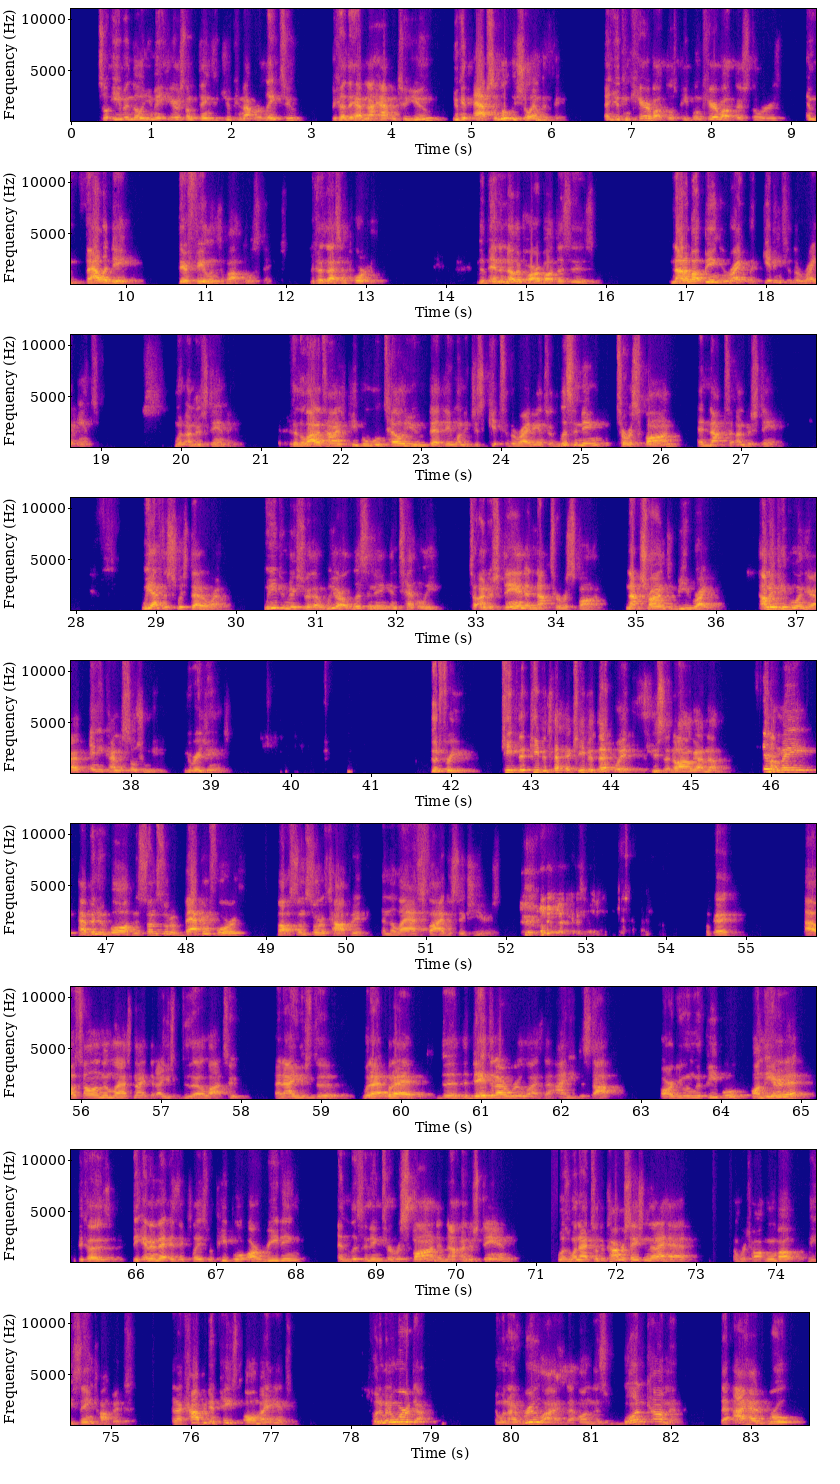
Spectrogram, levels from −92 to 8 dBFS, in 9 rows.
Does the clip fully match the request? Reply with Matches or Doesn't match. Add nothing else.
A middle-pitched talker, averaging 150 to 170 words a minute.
Doesn't match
